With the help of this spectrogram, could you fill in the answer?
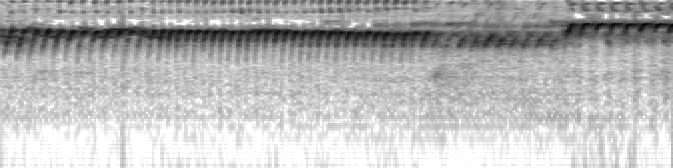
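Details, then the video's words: Canary song, possibly Belgian or Timbrado, used to stimulate females for breeding and to tutor young birds: a fast, high rolling trill held over two seconds, a brief break, then a sharper, higher trill. "تغريد كناري"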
